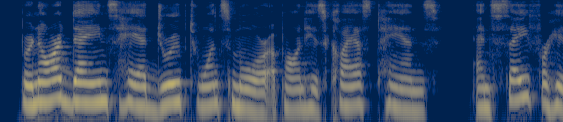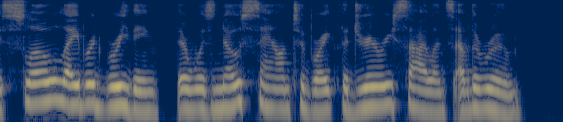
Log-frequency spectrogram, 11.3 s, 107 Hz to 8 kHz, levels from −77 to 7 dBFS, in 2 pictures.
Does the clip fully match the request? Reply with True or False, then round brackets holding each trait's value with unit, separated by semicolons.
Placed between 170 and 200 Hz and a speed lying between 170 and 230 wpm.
False (185 Hz; 155 wpm)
